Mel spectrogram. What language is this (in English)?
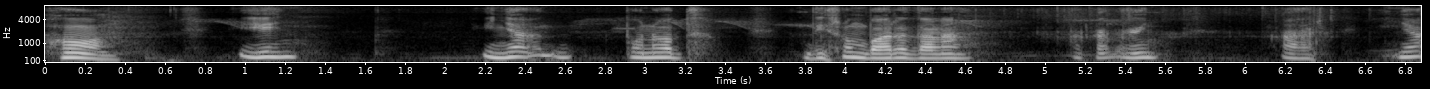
Santali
